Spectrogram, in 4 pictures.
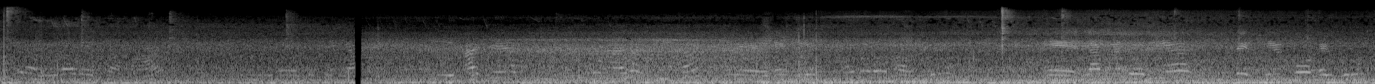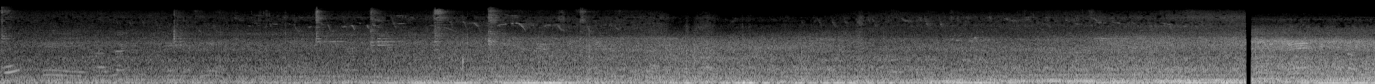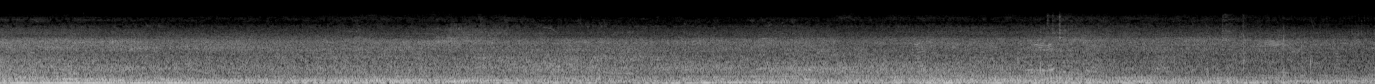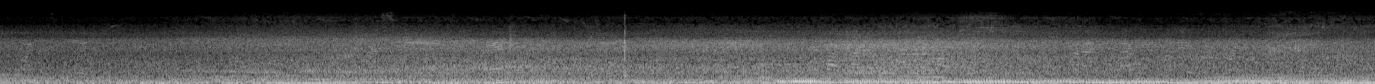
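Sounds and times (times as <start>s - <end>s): cars going by on a street: 0.0s - 55.0s
distant indistinct voices: 0.0s - 55.0s
road traffic rumble: 0.0s - 55.0s.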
